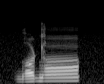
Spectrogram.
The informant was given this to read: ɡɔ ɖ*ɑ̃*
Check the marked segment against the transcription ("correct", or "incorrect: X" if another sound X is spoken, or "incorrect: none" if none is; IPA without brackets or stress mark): correct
